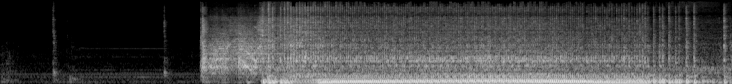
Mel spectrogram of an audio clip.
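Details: Turbocharged engine after an exhaust leak repair: quiet, then the starter catches, revs briefly and settles into a smooth steady idle with no puffing or ticking; healthy start.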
